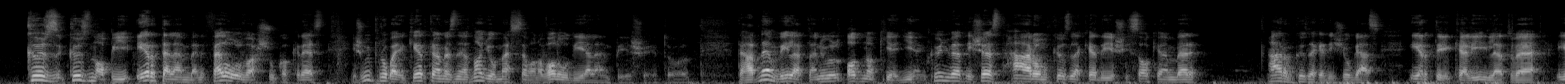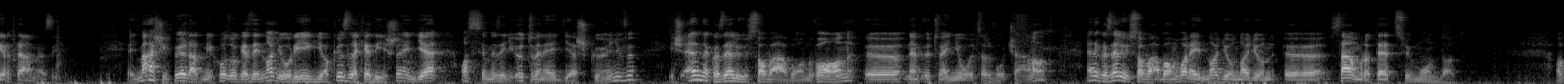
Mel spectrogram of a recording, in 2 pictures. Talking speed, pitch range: 140 wpm, 105-150 Hz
